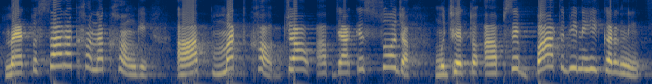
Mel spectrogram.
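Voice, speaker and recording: Woman as a defiant young bride, squeaky-high and petulant. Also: sing-song, unhurried, pushed and bright, exaggerated voice. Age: young adult. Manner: whiny, talks back.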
